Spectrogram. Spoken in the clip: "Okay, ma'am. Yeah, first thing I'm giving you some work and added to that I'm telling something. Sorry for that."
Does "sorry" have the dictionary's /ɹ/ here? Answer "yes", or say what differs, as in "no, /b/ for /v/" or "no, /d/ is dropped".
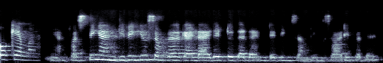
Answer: yes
